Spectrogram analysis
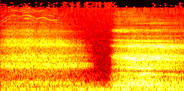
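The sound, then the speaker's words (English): A deep breath drawn in: a soft, airy hiss that dips briefly near the middle, then returns slightly louder and steady until the end. “No, that was not a nutritious breath of air.”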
